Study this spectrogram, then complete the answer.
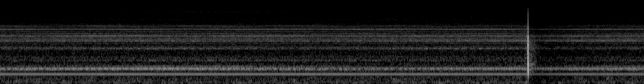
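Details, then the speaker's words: Macintosh PowerBook 140, reassembled after re-capping the LCD panel, powered on: clean steady high whine from the spinning hard drive, then one sharp tick as it seeks, and it boots; normal spin-up. "Alright, the hard drive spun up, and it is booting."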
